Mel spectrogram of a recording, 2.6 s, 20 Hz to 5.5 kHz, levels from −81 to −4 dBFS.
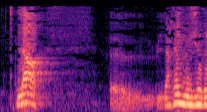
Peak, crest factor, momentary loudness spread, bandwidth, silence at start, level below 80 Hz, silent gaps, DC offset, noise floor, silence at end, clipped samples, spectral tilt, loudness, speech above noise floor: -6 dBFS; 14 dB; 21 LU; 5 kHz; 0.1 s; -48 dBFS; none; under 0.1%; -48 dBFS; 0 s; under 0.1%; -9.5 dB/octave; -20 LUFS; 29 dB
